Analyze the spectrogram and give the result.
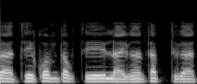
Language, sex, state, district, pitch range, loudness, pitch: Wancho, male, Arunachal Pradesh, Longding, 130-145 Hz, -15 LUFS, 140 Hz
